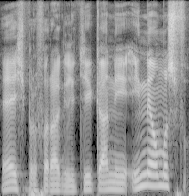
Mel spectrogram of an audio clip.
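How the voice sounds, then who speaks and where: A man co-hosting a comedy podcast, speaking matter-of-factly and chiming in with quick agreements. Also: medium pitch, big pitch swings, a little mellow, smooth. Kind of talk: casual chat.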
